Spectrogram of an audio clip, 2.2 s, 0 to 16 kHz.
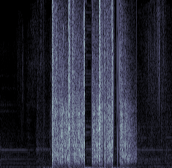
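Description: A Sig P320X Carry pistol fired in a fast string at a range: a single loud, close burst of about six rapid shots packed into roughly a second, with quiet before and after.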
